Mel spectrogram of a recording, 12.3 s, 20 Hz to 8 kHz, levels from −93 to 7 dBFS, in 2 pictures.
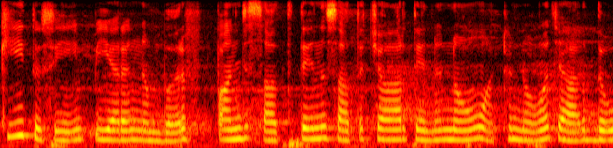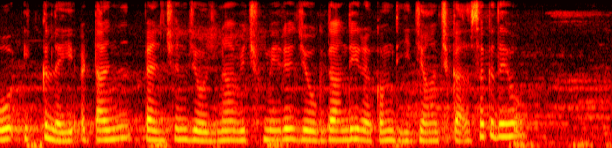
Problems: background sounds at intervals, continuous background conversations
